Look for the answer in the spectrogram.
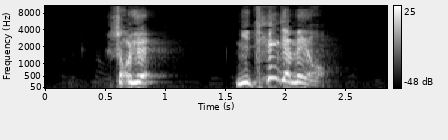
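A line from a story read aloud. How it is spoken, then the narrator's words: Shouting. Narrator (Chinese): 关山林喊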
